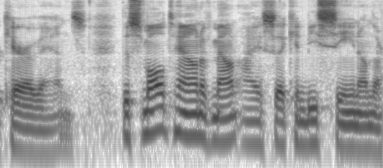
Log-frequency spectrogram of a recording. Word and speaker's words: Mount Isa: The small town of Mount Isa can be seen on the horizon. Page 6. Yoshi, you have to pronounce it like a Z or a Z for you.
